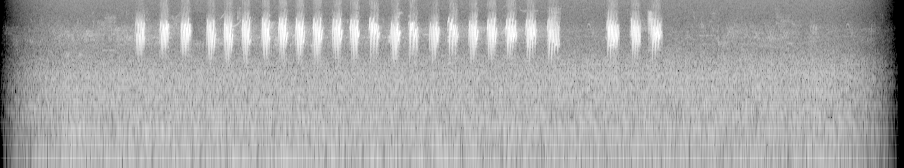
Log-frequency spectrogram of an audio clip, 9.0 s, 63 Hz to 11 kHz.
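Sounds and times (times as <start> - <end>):
Northern Rough-winged Swallow Stelgidopteryx serripennis calling: 1.2 - 8.0.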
